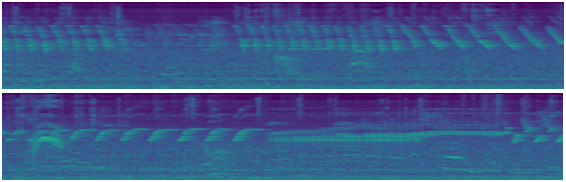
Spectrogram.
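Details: A canary sings a continuous run of fast trills, each made of quick high downward-sweeping notes, shifting between tours at different pitches, with a short sharp accent midway.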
